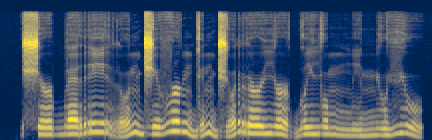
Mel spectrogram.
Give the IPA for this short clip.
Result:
ʃ ə˞˧ b ɛ˧ r i˥ r ʊ˩˥ n d͡ʒ ɪ˧ v ə˞˥ ŋ ɡ ɪ˩˥ n d͡ʒ ʊ˩˥ r ə˞˥ j ə˞˥˩ ɡʷ i˥ j ʊ˥ mː i˧ mʲ u˧ vʲ u˥˩

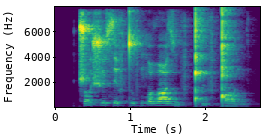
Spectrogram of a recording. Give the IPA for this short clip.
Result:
ʈ͡ʂ ɔ˨ ʃ ʏ˦ s e˦ f t u˦ f nʲ u˦ ðˤ e˦ ə̯ z u˨ f ǃʰ ʉ˦ f ǃ ɒ˨ nʲ

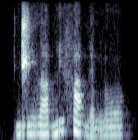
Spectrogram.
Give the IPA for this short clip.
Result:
d͡ʒ i˧ l a˧ b i˦ f a˦˨ b ɛ˨ n o˧

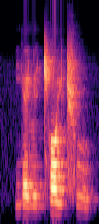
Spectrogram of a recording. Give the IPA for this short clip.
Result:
j ɛ lʲ ʌ cʰ ɔ j ʈ͡ʂʰ u

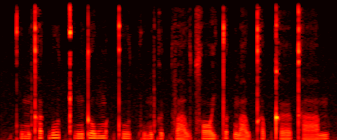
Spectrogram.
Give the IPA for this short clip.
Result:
kʷʰ ɐ˨ m kʰ ɐ˧ k̚ w uː˥ t̚ kʷʰ ɪ˨˧ ŋ t̪ o˧ w m ɐ˧ k̚ pʰ uː˨ t̚ kʷ ɐ˨˥ m k ɵ˨˥ t̚ f aː˨˩ w t͡sʰ ɔː˧ j t̪ ɐ˥ k̚ m aː˨˩ w kʰ ɐ˧ p̚ kʰ œː˨˧ kʰ aː˨˥ m

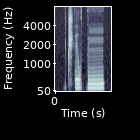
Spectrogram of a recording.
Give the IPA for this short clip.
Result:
t͡ʃʼ ɪ w t ĩ

